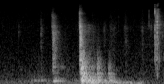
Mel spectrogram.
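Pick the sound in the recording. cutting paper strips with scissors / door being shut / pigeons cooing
door being shut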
